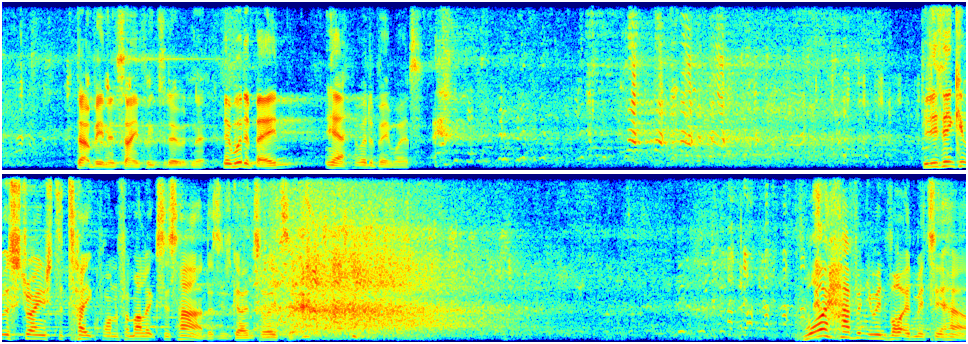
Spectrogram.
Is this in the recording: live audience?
yes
